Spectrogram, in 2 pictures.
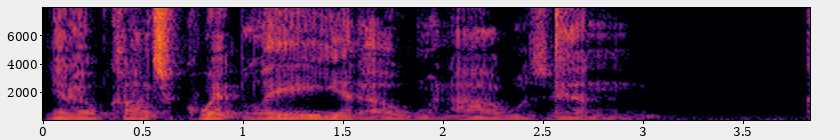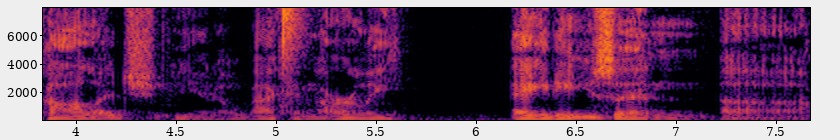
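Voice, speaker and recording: A man with a fairly low, somewhat breathy voice speaks at a fairly slow pace. His loudness swings widely, and room echo is audible. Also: ordinary pitch variation. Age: 60s. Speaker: guest in recovery. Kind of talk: testimony.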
